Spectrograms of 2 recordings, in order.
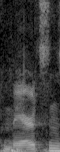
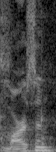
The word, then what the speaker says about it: Märzen: It's not Marzen? No, it's Märzen.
